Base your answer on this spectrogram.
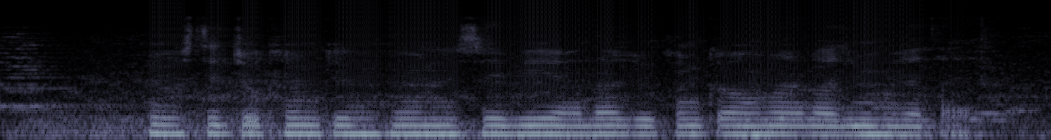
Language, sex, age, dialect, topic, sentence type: Hindi, male, 60-100, Awadhi Bundeli, banking, statement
